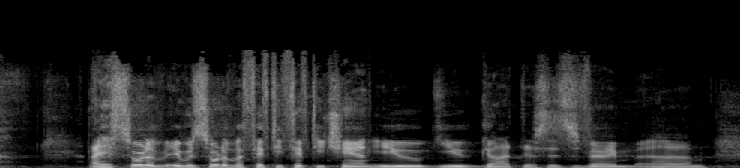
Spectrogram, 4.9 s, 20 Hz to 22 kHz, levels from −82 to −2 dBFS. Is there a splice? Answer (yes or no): yes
